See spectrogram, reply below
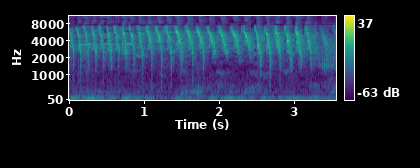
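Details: A canary pours out a fast continuous trill of crisp, slightly descending notes, about three to four each second, bright and high with a faint low hum beneath.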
